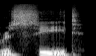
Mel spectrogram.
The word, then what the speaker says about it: receipt: And don't even get me started on the word receipt. There's a P hiding in there, too. Silent, invisible, like a ninja.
